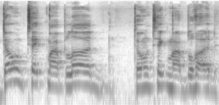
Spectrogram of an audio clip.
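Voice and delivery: put-on scared little kid voice, high, frantic screaming. Retelling lying on the bed as a gas mask came over, re-enacting own screaming. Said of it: "and I was screaming".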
